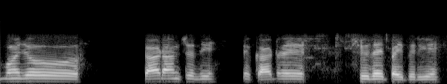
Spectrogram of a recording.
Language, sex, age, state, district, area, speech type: Odia, male, 45-60, Odisha, Sambalpur, rural, conversation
